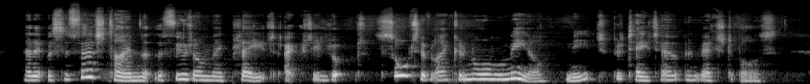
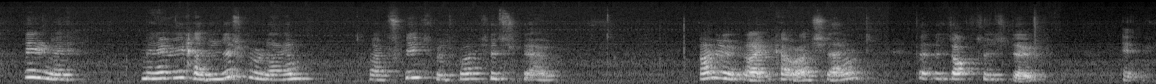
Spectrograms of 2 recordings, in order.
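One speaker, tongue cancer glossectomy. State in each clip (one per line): 2 to 4 weeks after surgery
4 to 8 days after tongue surgery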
